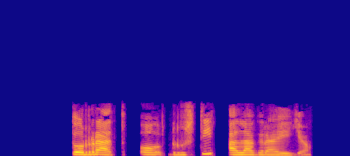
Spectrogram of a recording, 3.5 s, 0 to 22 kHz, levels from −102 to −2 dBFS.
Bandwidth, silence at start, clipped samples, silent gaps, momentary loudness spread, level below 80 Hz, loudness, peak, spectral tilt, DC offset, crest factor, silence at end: 7.8 kHz; 0.7 s; under 0.1%; 1.16-1.20 s, 1.26-1.39 s, 1.95-1.99 s, 2.15-2.27 s; 12 LU; -66 dBFS; -18 LUFS; -2 dBFS; -3 dB/octave; under 0.1%; 18 dB; 0.4 s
